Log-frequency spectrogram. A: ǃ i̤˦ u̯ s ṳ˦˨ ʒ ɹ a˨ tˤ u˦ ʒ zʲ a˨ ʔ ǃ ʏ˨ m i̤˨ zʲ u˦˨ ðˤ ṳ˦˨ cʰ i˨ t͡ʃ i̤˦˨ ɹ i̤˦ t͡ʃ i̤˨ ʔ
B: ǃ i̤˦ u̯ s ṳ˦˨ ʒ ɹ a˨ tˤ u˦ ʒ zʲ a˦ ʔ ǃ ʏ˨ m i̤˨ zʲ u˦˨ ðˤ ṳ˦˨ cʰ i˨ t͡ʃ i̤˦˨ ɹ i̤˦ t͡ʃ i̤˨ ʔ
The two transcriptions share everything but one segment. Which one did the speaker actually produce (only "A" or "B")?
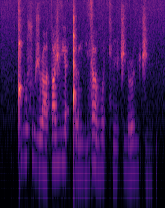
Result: B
